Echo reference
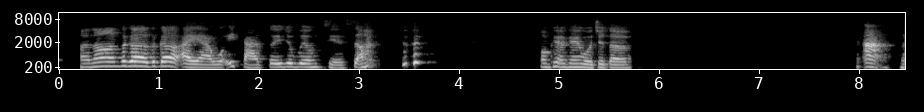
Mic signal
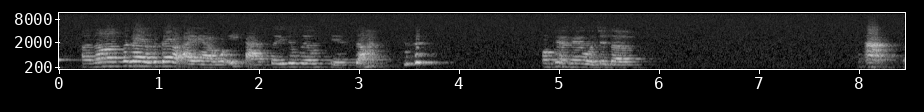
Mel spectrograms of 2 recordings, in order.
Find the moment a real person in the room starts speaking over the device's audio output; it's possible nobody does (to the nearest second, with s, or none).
none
